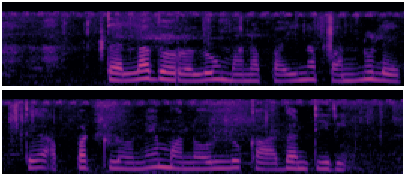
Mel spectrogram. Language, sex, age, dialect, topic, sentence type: Telugu, female, 18-24, Southern, banking, statement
